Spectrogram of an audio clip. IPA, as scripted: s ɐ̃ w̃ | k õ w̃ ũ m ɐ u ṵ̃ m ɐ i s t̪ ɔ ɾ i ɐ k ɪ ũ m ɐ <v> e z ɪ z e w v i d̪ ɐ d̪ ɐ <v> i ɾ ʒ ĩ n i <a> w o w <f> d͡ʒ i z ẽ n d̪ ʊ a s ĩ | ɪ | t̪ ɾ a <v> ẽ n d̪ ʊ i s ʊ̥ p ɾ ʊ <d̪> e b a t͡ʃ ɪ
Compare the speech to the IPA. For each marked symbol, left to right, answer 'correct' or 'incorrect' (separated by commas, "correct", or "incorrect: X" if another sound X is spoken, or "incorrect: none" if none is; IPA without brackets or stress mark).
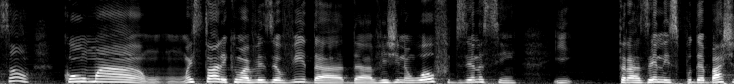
correct, correct, incorrect: ɐ, correct, incorrect: z, correct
